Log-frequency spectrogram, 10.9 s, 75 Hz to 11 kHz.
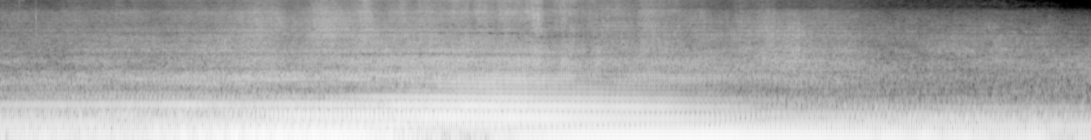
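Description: A GippsAero GA8 Airvan's single piston engine and propeller running as the plane moves along a grass airstrip. It grows louder over the first few seconds, then fades, its pitch dropping as it passes.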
